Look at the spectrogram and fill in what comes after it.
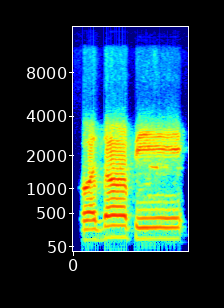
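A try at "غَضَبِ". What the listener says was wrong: Pertanyaannya kenapa dibaca panjang? Berani-berani baca panjang kau. Kenapa? Kan dihentikan. Kenapa? Kan dihentikan nih ya. Nih ya dihentikan nih. Kenapa kau baca adabi? Kan dihentikan.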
